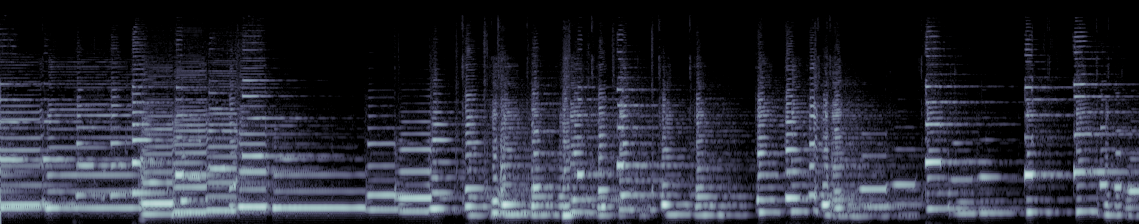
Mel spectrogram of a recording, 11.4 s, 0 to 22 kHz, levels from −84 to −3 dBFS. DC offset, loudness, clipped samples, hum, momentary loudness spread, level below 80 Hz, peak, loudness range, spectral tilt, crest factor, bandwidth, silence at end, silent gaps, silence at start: under 0.1%; -26 LUFS; under 0.1%; none; 10 LU; -80 dBFS; -10 dBFS; 4 LU; -6 dB/octave; 16 dB; 14.5 kHz; 0 s; none; 0 s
